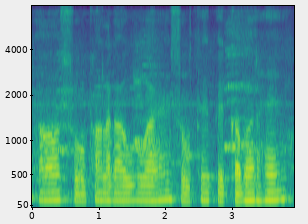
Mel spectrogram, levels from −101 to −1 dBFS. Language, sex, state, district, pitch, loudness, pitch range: Hindi, male, Uttar Pradesh, Lucknow, 115 Hz, -18 LUFS, 115-125 Hz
